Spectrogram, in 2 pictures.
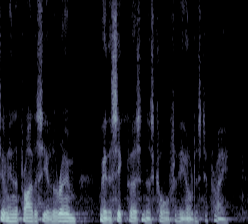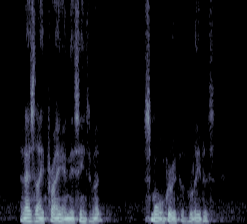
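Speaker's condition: Parkinson's disease; voice may crack

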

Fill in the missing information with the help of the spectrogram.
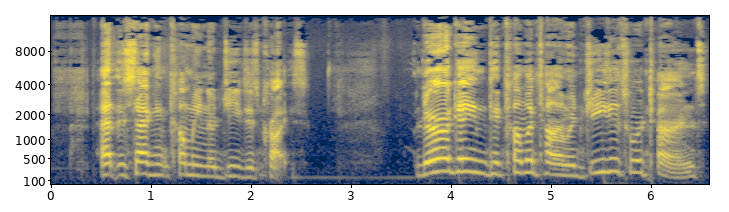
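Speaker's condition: Cerebral palsy; possibly lifelong

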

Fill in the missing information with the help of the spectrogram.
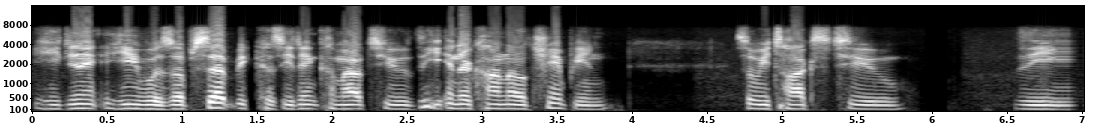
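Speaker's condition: No condition

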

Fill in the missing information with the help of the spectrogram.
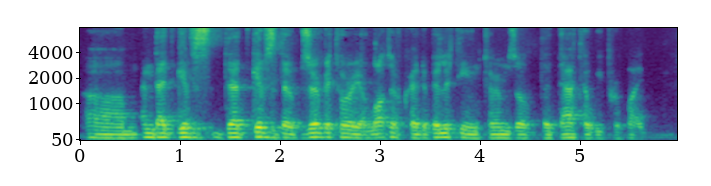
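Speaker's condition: No condition

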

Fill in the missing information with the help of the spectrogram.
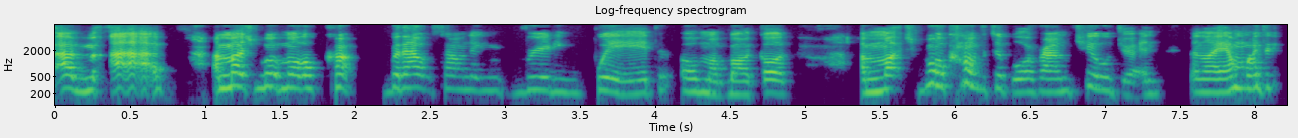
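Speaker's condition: Stammer; adult-onset stammer with tics, progressed over time; stammer always changing, shifting escape behaviours, formerly blew raspberries, worse with anxiety; repeated sounds, repeated words, prolonged sounds

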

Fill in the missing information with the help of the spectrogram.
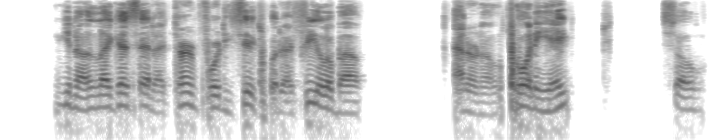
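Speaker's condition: Cerebral palsy; said to be able to speak

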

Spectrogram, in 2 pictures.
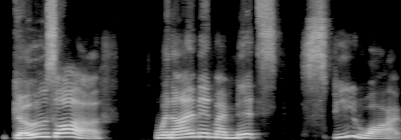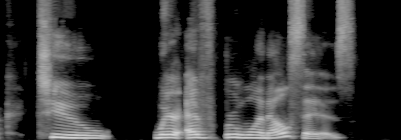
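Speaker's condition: Stuttering; including blocks; more overwhelming than other stuttering, talking exhausting, fear of speaking; prolonged sounds

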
